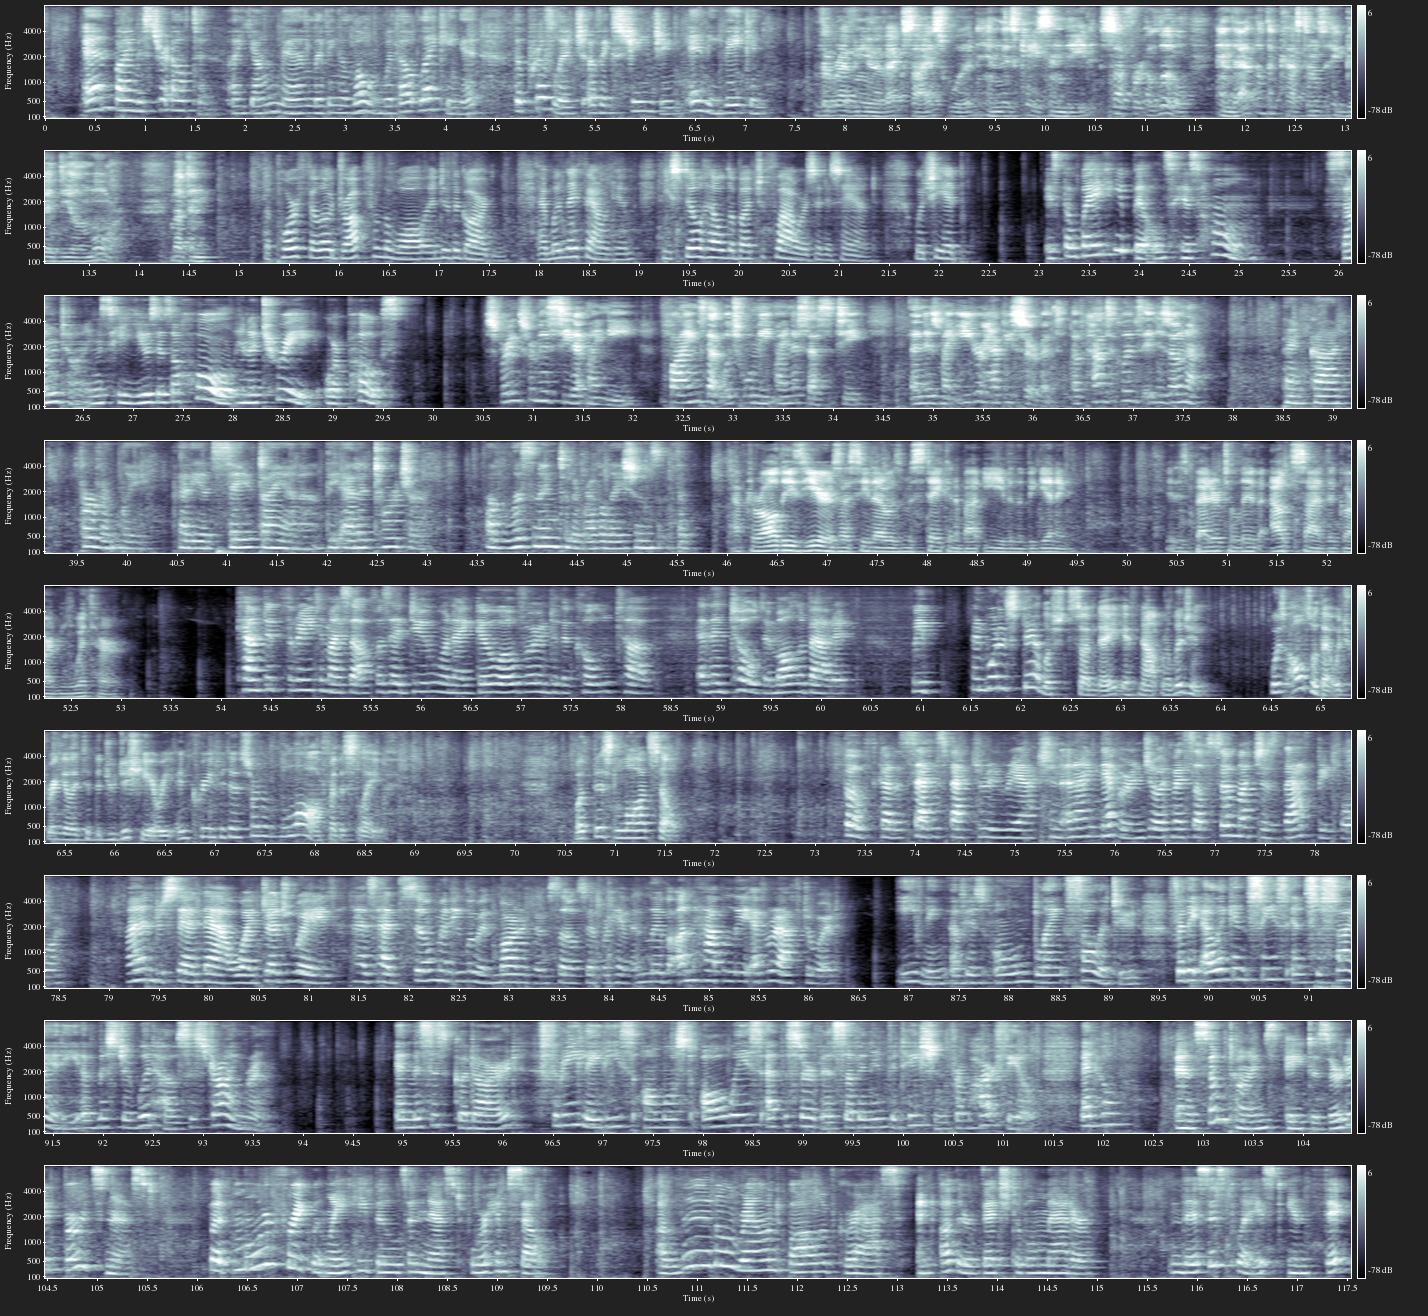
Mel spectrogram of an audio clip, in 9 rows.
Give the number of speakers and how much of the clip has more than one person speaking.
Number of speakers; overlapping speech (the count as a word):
nine, no overlap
